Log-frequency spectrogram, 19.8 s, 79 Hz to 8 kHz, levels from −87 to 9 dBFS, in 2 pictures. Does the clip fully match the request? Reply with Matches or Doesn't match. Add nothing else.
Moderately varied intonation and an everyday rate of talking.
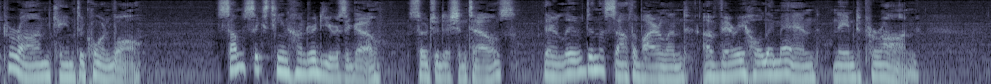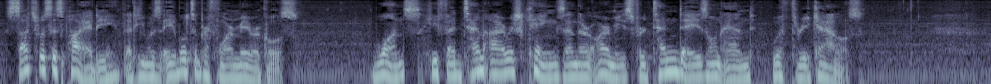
Matches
